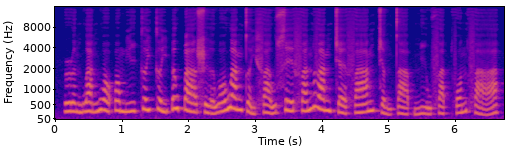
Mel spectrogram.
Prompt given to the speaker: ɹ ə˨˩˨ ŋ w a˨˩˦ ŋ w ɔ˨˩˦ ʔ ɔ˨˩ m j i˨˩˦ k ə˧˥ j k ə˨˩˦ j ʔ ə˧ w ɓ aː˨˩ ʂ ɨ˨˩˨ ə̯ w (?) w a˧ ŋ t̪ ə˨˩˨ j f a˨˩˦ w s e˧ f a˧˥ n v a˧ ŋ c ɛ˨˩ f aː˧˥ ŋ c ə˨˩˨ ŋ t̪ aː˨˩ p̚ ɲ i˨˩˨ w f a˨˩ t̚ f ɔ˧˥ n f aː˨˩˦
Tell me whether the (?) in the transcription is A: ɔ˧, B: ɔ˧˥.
B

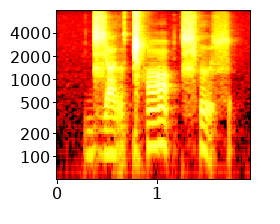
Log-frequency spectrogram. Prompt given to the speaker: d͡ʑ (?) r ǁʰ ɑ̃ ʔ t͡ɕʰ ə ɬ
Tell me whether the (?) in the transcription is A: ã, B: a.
B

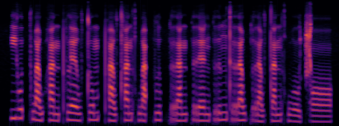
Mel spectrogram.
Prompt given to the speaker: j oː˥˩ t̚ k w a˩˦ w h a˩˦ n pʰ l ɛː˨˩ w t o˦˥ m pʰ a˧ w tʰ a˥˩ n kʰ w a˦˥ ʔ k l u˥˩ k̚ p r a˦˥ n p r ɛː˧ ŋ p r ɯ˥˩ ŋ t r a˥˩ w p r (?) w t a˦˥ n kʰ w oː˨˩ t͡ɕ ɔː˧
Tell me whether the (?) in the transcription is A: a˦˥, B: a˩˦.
B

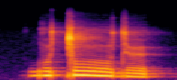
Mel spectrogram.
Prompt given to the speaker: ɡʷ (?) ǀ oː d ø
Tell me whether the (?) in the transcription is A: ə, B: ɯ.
B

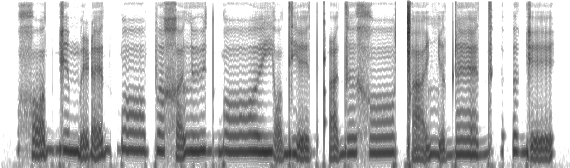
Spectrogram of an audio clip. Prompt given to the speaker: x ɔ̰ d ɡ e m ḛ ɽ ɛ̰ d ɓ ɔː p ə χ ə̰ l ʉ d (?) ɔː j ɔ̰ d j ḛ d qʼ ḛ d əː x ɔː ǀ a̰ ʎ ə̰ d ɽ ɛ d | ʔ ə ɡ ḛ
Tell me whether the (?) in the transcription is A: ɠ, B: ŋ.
A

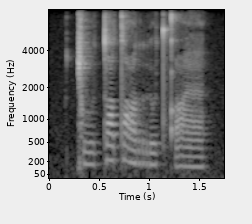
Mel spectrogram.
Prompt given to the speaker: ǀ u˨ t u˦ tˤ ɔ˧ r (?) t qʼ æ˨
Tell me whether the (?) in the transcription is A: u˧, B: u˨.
B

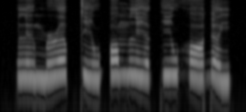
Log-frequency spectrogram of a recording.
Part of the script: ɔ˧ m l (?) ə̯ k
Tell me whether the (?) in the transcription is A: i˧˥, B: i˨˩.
B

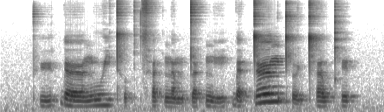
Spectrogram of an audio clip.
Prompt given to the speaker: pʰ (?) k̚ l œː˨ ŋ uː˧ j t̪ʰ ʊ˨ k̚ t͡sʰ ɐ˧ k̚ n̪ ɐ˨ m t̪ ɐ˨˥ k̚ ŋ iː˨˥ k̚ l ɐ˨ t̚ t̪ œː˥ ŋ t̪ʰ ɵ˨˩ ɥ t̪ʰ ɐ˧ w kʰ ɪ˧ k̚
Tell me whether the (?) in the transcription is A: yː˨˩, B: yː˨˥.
B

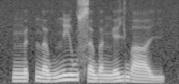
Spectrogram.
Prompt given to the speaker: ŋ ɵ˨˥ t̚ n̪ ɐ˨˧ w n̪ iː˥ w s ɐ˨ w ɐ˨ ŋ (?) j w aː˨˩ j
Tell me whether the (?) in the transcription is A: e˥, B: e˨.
A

